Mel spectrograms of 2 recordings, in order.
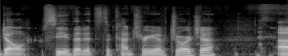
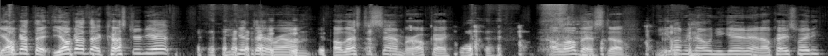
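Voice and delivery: higher, louder Southern sweet-talk; folksy Southern regular; 10 semitones higher, 9 dB louder than usual. Pretend. Uncle at the restaurant sweet-talking the waitress about custard, higher and louder.

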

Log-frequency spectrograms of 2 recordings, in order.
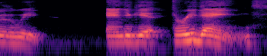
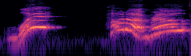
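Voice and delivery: surprised disbelief. Retold or imitated. Retelling reaction to offer.

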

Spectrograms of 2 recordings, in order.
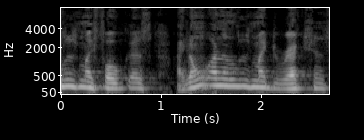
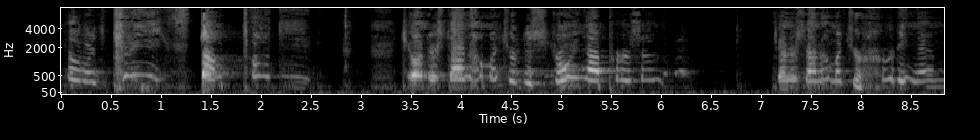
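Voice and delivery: tearful plea; 13 semitones higher than usual. Acted. Pleading against hurtful talk.

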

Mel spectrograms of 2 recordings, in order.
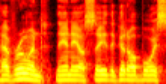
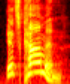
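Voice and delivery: excited; 10 semitones higher, 4 dB louder than usual. Real, not acted. Rallying speech peak.

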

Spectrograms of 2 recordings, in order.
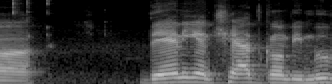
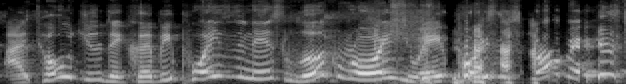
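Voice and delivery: mock mom; 9 semitones higher, 5 dB louder than usual. Mocking mom's warning, teasing.

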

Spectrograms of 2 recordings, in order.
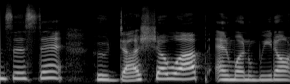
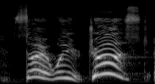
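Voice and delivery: higher, drawn-out playful holler; mock hype shout; 6 semitones higher than usual. Speaker riffing on a favorite saying, mock holler. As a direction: belt the slogan out as a joke. Joking slogan shouted in put-on voice.

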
